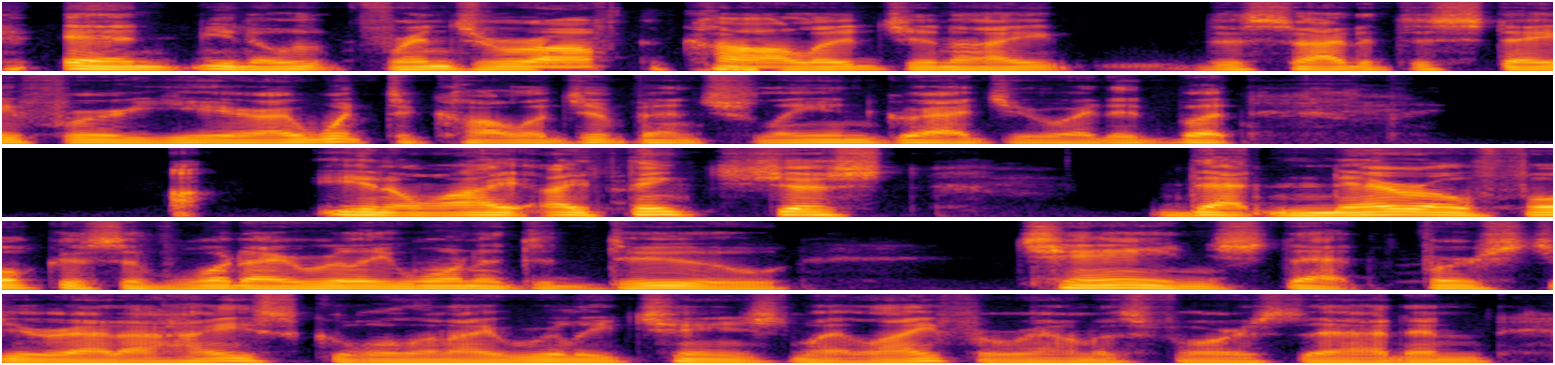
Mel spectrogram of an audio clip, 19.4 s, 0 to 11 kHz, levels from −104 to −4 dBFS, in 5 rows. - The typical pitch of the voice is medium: No, low, 105 Hz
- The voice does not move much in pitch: No, average, 3.1 semitones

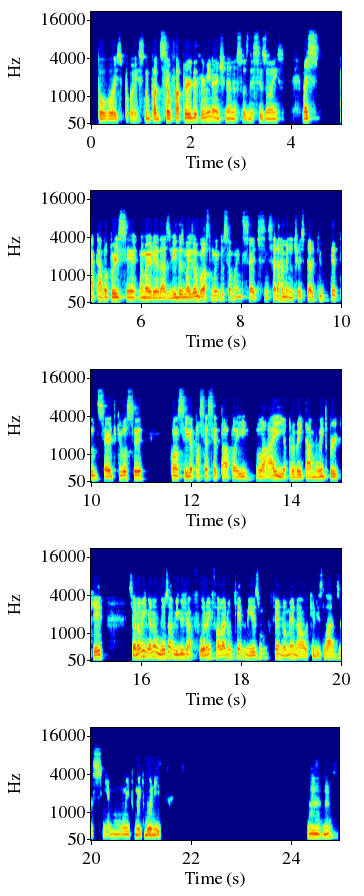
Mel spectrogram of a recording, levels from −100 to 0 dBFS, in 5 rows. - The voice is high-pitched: No, low, 120 Hz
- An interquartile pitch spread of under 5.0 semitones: Yes, average, 4.5 semitones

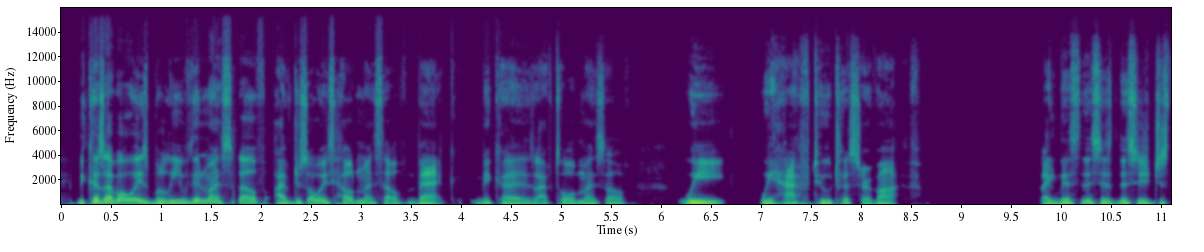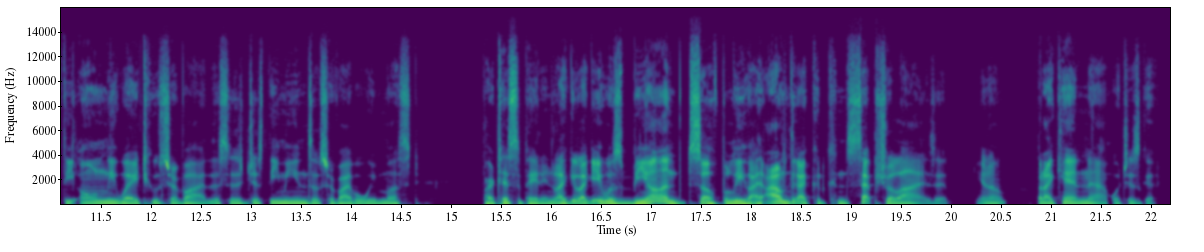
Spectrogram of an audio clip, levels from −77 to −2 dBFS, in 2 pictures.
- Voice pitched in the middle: No, low, 130 Hz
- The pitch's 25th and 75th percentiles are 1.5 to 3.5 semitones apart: Yes, average, 3.2 semitones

